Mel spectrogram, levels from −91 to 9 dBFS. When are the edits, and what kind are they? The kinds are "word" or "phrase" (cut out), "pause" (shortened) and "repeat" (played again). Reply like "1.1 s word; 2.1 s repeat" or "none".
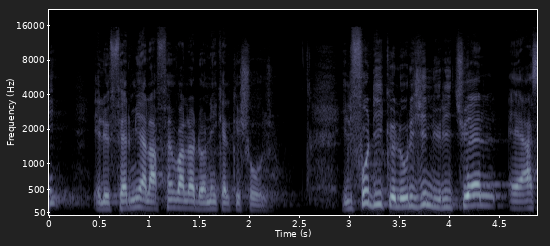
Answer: none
